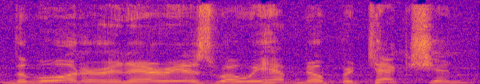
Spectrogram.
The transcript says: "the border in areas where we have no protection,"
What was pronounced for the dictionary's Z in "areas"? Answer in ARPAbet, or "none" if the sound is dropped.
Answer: Z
